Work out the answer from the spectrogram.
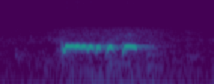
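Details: Local zebra dove, called a champion with a big voice, sings a single short phrase: a mellow coo rolling through four rounded notes at a low, even pitch, against a quiet background.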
